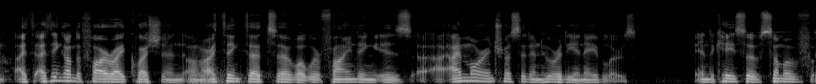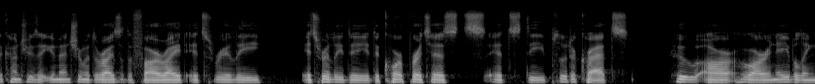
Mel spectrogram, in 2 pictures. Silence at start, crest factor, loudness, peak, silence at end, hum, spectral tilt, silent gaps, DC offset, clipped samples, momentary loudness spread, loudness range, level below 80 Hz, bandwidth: 0 s; 18 dB; -28 LUFS; -10 dBFS; 0 s; none; -6 dB/octave; none; under 0.1%; under 0.1%; 7 LU; 3 LU; -60 dBFS; 14 kHz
